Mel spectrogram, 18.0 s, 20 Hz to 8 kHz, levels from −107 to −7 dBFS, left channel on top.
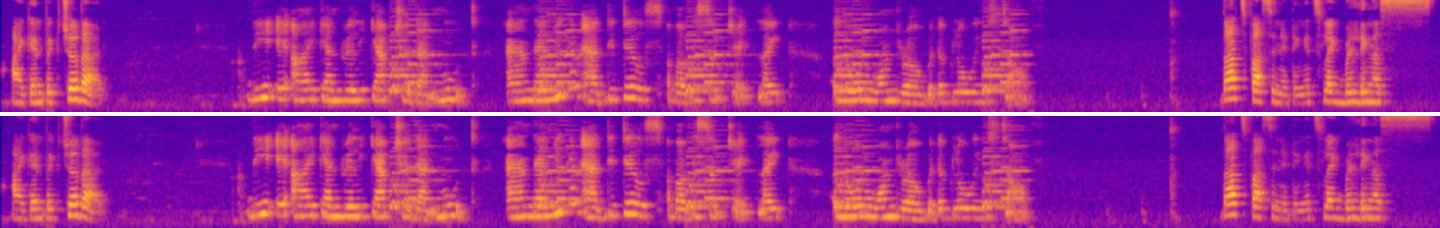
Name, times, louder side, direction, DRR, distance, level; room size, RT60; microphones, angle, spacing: voice 1, 0.1-1.3 15.3-17.3, left 3 dB, 65° left, 1.0 m, -27 dB
voice 2, 3.1-5.8 6.3-9.9 10.4-12.8, right 3 dB, 20° right, 2.7 m, -32 dB
sound 1, 4.9-5.6 6.7-7.4 8.6-9.3 10.4-11.2 12.3-12.9, left 1 dB, 35° left, 2.0 m, -36 dB
8.5 x 3.1 x 3.7 m
head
